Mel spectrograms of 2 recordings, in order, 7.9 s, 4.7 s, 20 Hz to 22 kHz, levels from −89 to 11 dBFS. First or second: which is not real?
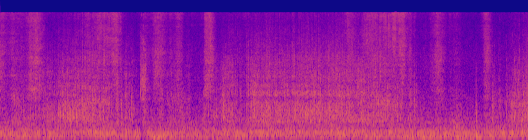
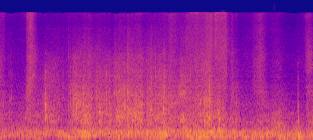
second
